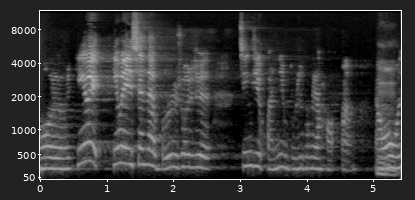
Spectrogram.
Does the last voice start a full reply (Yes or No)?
No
